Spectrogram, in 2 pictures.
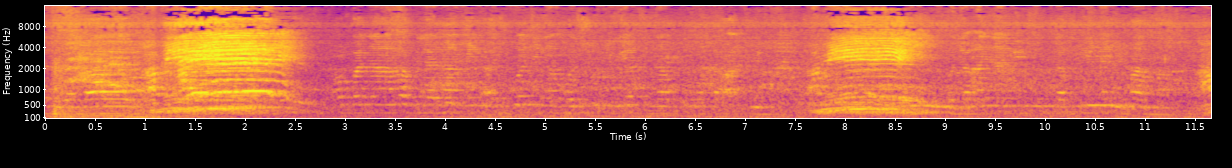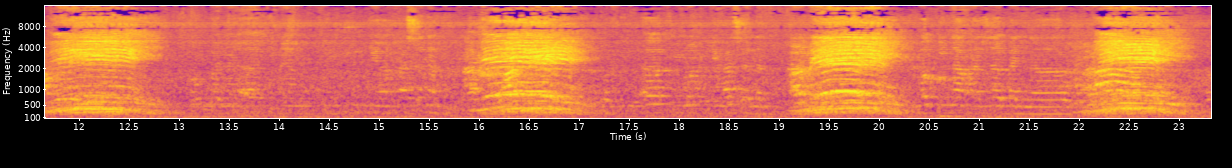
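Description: A group of children sing together in loud bursts.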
